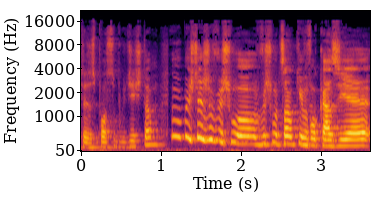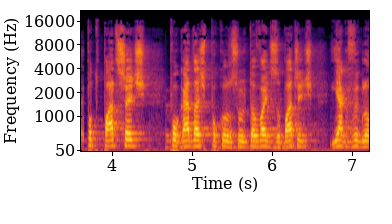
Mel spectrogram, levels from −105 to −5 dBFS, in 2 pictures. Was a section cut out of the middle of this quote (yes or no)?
yes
